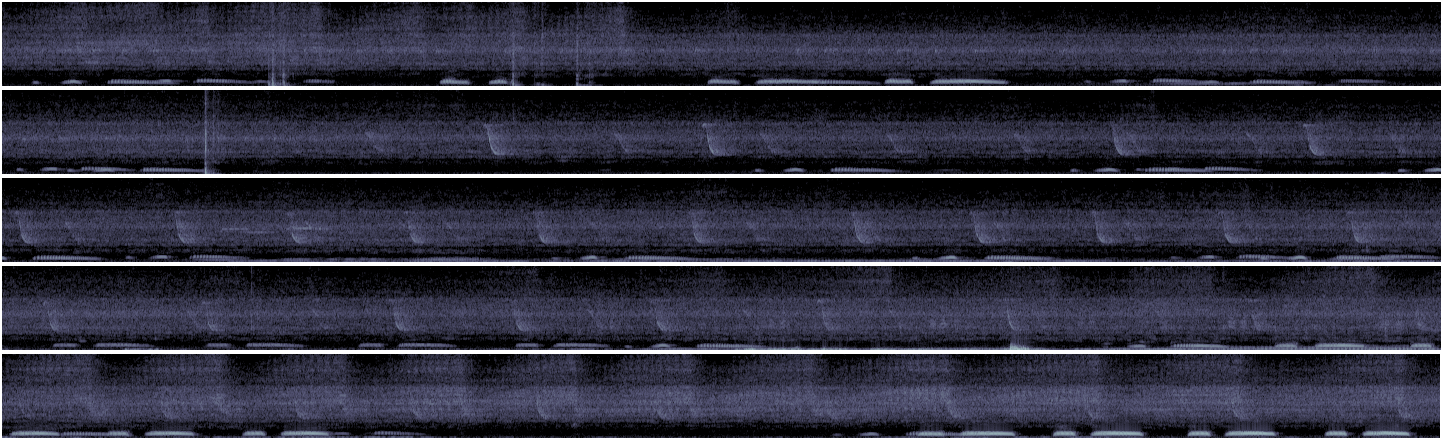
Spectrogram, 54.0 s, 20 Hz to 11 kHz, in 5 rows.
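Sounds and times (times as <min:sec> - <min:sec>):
dove cooing: 0:00.2 - 0:02.5, 0:03.2 - 0:04.4, 0:05.3 - 0:12.4, 0:16.4 - 0:17.6, 0:18.8 - 0:20.3, 0:21.2 - 0:27.2, 0:28.0 - 0:38.3, 0:39.9 - 0:46.3, 0:49.6 - 0:53.9.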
